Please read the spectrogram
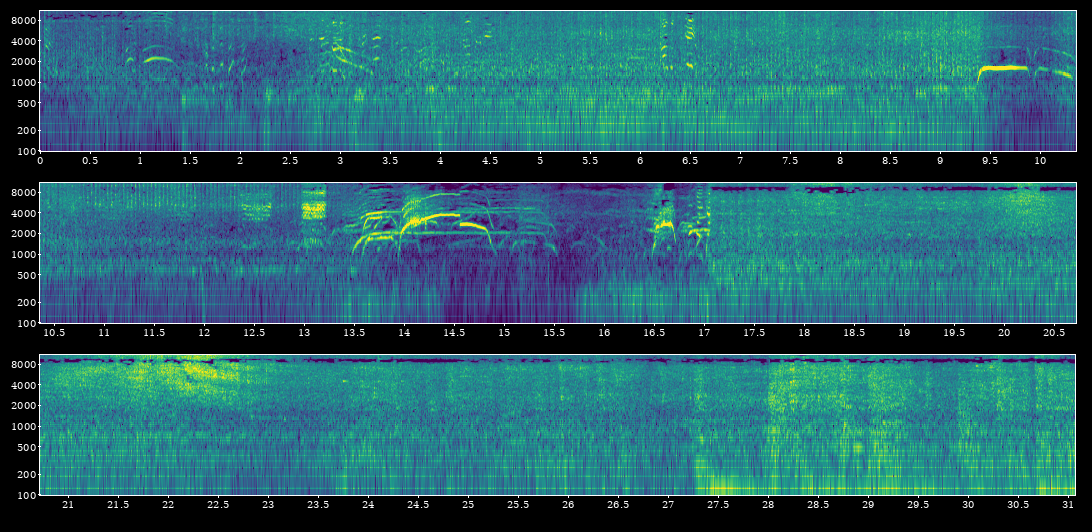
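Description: Roller coaster train running along its track, a steady rushing rattle with riders screaming and whooping in high glides about halfway through. A loud deep rumble near the end.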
